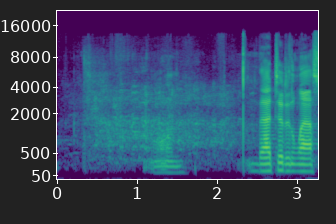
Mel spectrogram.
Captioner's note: audience laughter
